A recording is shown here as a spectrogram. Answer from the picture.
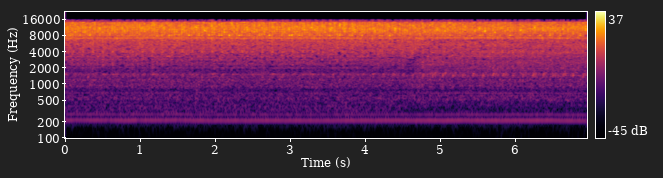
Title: Стук на холодную двигателя CFNA Skoda Roomster 2013г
